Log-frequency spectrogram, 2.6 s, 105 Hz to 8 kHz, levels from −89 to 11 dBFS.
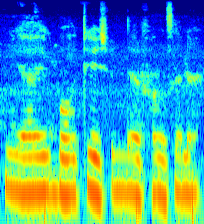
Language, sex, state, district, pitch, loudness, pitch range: Hindi, female, Uttar Pradesh, Saharanpur, 190 Hz, -15 LUFS, 185-195 Hz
